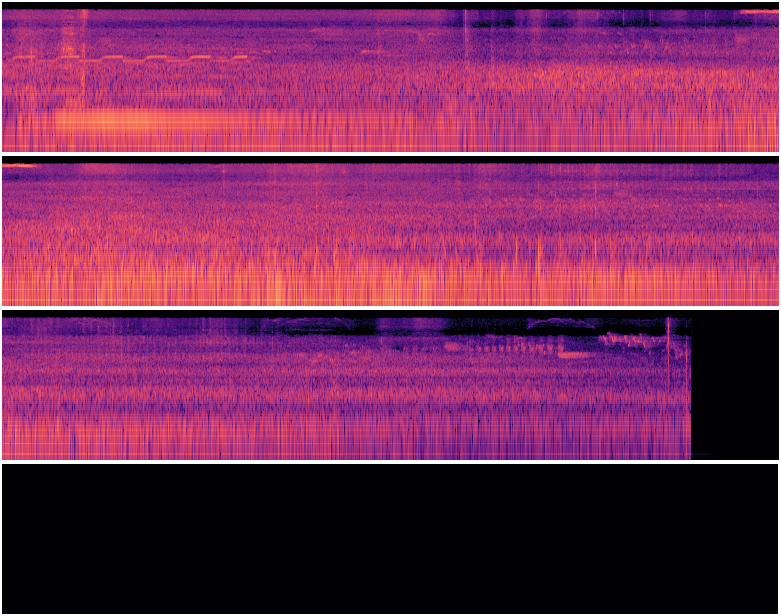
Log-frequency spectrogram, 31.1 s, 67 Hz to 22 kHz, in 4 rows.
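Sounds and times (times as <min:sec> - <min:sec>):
passing vehicle engine rumble: 0:00.0 - 0:22.4.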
